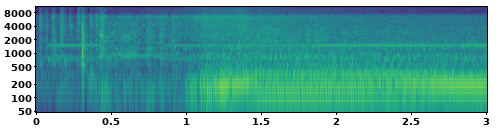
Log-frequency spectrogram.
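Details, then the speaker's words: 2003 Ford Taurus SEL, ~215,000 miles, check engine light on: cranks, catches, settles into low idle that wavers unevenly; rough idle attributed to idle air control fault (overspeed error). "as you can see the check engine light stays on let me close the door here and the idle is is running rough as you can tell okay and it's not normal that it runs like this"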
